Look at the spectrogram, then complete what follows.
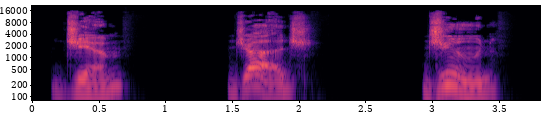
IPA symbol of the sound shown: dʒ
